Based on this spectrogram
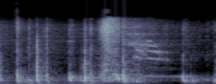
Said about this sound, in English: Here's your cat.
